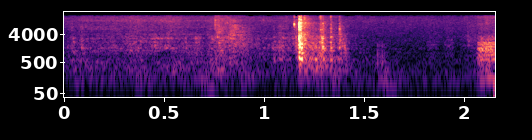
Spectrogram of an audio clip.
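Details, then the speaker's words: Home DVD player playing a library DVD with an RFID sticker stuck over the label, making the disc puffy; all such discs do this: loading clunks, then loud, steady rough whirring roar as the disc spins up. Stickers suspected as cause. "Popping, oh, what is that noise? What is that? It sounds like it's eating my player. What the heck?"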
